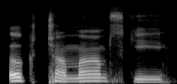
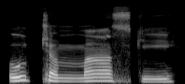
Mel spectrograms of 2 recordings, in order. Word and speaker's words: Ukhtomsky: Truth, was Prince Esper Ukhtomsky, 1861 to 1921, a theosophist. Ukhtomsky, motherfuckers. Ukhtomsky. And that's spelled Ukhtomskii. Ukhtomsky.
